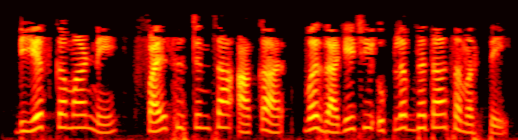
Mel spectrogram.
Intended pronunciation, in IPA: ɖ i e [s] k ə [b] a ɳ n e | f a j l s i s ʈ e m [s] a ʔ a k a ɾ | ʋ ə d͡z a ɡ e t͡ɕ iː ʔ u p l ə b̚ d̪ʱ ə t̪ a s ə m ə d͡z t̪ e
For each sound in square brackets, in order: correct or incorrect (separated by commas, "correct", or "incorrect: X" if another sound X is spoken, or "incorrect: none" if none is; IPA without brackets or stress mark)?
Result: incorrect: f, incorrect: m, incorrect: t͡s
